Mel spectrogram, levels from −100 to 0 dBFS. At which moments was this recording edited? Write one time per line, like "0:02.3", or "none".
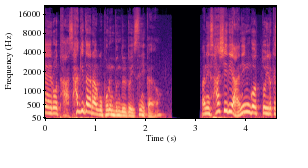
0:02.5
